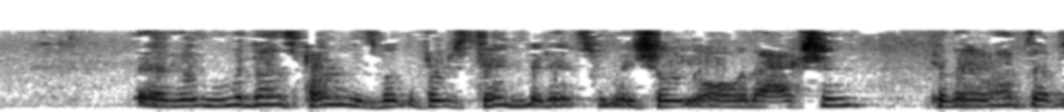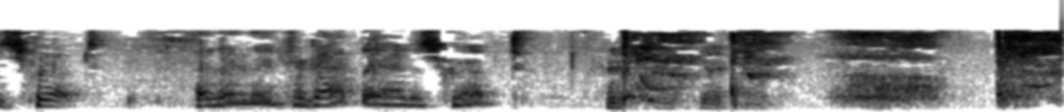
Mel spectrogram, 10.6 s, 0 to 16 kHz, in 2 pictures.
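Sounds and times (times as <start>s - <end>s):
speech: 0.7s - 9.8s
person coughing: 8.4s - 9.4s, 10.3s - 10.6s.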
